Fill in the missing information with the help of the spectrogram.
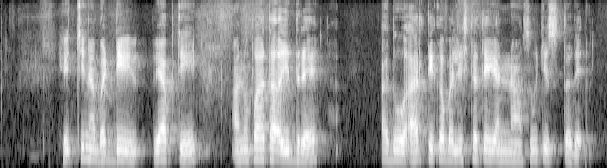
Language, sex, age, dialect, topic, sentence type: Kannada, female, 36-40, Coastal/Dakshin, banking, statement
